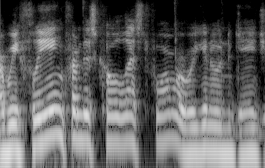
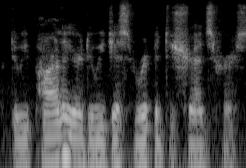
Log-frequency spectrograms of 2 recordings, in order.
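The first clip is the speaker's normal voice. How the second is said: whispered, lower and quieter; 6 semitones lower, 11 dB quieter than usual. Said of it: "I whisper that".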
